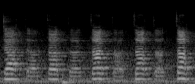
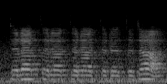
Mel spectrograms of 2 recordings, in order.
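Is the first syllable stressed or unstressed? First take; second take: stressed; unstressed. First: The first syllable is stressed, the second weak. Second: The first syllable is weak, the second stressed. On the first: "it's the inversion of those syllables" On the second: "instead of"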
